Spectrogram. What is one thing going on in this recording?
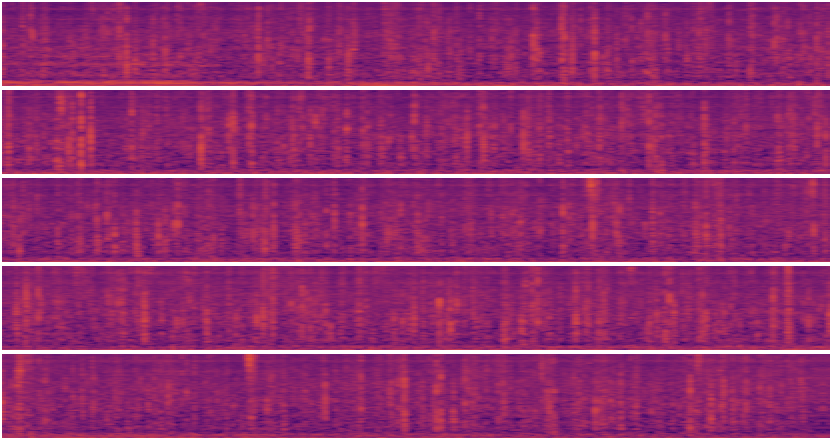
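Wind blows in low, steady gusts.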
